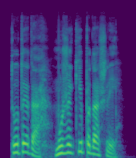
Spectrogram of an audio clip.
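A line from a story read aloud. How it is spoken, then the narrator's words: Cheerful. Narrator (Russian): весело сообщил он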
